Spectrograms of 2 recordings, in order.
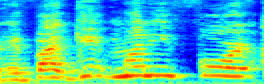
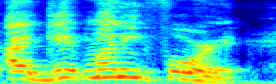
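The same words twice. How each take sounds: First: Raised first take. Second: Said in the usual way. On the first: Real, not acted.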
